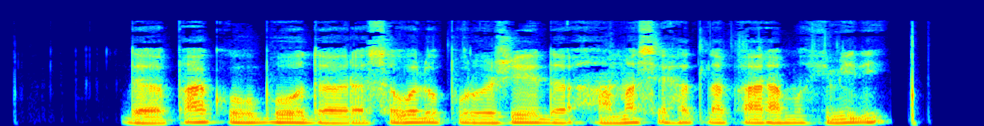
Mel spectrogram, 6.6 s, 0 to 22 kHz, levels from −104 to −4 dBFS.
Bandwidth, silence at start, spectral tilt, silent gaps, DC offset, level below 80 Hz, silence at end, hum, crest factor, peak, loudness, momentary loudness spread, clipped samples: 11.5 kHz; 0.85 s; -6 dB/octave; 5.97-6.07 s; under 0.1%; -58 dBFS; 0.45 s; none; 18 dB; -10 dBFS; -29 LUFS; 7 LU; under 0.1%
